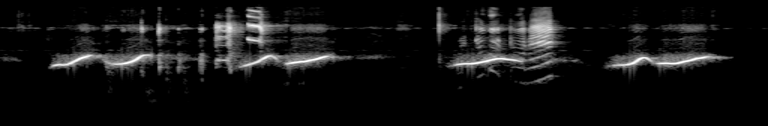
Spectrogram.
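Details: Indian ringneck parrot watching its own videos gives clear whistled phrases, each a wavering, rising tone repeated in short bursts with brief speech-like syllables between them, separated by pauses.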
